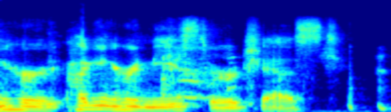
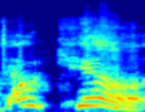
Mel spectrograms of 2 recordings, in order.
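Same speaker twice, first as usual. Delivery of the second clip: high, slow accusing cry; a child's tantrum, pitched way up; mock tearful yelling; 11 semitones higher than usual. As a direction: wail it as a betrayed accusation. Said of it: "she's just yelling".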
